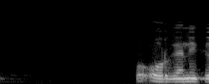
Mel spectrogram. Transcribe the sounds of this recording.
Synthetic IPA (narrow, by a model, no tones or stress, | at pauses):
oɾɡanik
